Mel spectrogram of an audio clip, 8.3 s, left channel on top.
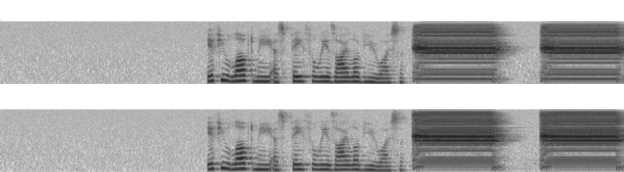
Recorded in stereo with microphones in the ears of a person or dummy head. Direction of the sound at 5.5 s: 55° right (ahead or behind).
